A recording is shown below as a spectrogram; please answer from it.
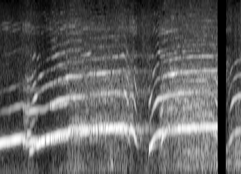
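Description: Riders screaming as their raft goes down a water slide: a long rising yell, then after a short break a second one that cuts off suddenly just before the end.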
